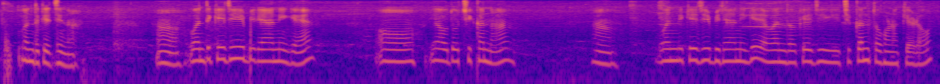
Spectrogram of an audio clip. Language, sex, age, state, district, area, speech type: Kannada, female, 30-45, Karnataka, Bangalore Rural, rural, spontaneous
